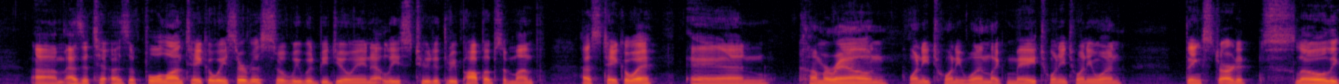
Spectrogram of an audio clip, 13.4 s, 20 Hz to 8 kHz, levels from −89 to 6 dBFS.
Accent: American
